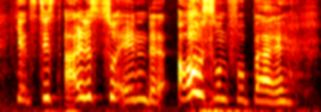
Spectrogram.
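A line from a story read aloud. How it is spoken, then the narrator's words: Stammering. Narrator (German): stammelte er weiter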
